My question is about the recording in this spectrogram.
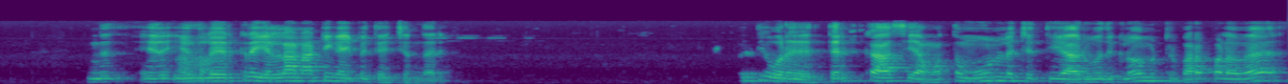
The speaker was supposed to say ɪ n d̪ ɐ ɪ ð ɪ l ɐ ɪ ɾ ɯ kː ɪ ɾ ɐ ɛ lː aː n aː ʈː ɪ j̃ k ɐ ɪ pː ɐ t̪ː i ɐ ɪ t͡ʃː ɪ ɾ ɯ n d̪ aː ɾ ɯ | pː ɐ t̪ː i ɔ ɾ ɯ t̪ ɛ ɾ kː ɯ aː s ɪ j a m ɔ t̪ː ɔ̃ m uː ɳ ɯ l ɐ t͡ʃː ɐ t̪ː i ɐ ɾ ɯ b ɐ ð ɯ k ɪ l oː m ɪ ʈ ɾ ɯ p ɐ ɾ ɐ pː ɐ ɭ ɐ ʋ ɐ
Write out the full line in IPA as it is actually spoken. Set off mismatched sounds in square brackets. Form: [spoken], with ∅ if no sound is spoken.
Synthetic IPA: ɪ n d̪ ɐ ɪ ð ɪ l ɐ ɪ ɾ ɯ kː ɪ ɾ ɐ ɛ lː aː n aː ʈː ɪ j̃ k ɐ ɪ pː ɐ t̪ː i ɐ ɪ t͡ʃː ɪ ɾ ɯ n d̪ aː ɾ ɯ | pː ɐ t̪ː i ɔ ɾ ɯ t̪ ɛ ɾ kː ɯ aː s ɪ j a m ɔ t̪ː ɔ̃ m uː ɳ ɯ l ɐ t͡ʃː ɐ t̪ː i ɐ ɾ ɯ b ɐ ð ɯ k ɪ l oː m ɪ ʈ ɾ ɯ p ɐ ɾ ɐ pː ɐ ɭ ɐ ʋ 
